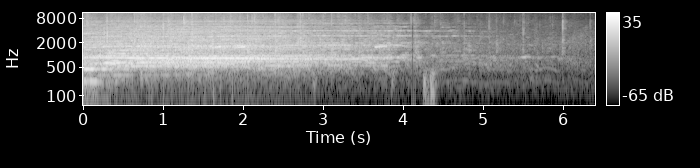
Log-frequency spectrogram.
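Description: Audience cheering and shouting, many voices at once, dying away about four seconds in.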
